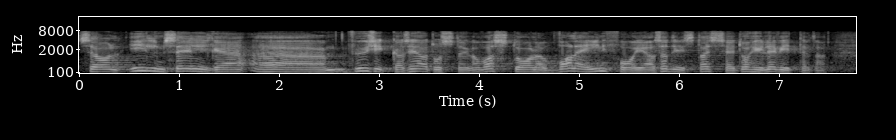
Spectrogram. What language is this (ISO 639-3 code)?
est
